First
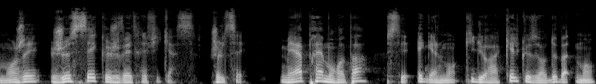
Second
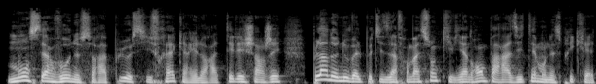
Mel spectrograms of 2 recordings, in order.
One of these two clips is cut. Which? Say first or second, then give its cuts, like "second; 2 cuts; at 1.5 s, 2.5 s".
first; 2 cuts; at 2.7 s, 3.9 s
